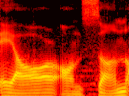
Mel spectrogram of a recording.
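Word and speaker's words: Aaronson: Kenny Arensson, pronounced AR on Sun on bass.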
